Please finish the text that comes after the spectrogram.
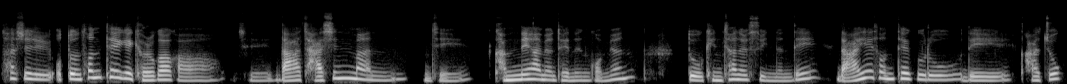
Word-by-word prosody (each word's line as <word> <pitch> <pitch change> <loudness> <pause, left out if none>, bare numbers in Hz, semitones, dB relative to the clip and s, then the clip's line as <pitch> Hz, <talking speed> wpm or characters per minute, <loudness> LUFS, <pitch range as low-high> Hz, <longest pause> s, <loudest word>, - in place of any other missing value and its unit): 사실 255 -4 0
어떤 250 -2 +4
선택의 320 -2 +3
결과가 195 -3 0
이제 175 -3 -11
나 195 -1 +2
자신만 240 0 0 0.2
이제 170 +8 -7 0.2
감내하면 215 +1 +3
되는 180 -1 -3
거면 245 - -3 0.5
또 195 -3 +4
괜찮을 220 +5 0
수 195 - -6
있는데 180 - -3 0.2
나의 290 +7 +2
선택으로 240 -6 +1
내 180 +2 -2
가족, 235 +8 -2
215 Hz, 240 characters per minute, -19 LUFS, 185-250 Hz, 0.5 s, 어떤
